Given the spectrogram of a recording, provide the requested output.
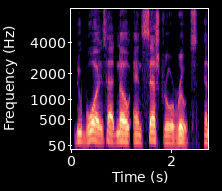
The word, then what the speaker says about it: Du Bois: david levering lewis w.e.b du bois yes he always insisted on that pronunciation uh he did not like the gaelic pronunciation though in his antecedents he was partly french look at this nigga's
